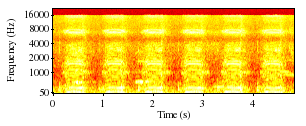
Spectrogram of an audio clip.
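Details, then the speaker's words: Rhythmic low droning motor cycles, about 76 a minute, rising and falling with a whirring sound: Phanpy double electric breast pump in expression modes one to two on a breast model. "so number one expression mode is almost similar to massage mode now very light let's try expression mode number two"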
